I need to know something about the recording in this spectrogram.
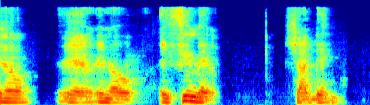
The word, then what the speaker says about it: Shade: Shade. Shade. That's the way it's pronounced.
